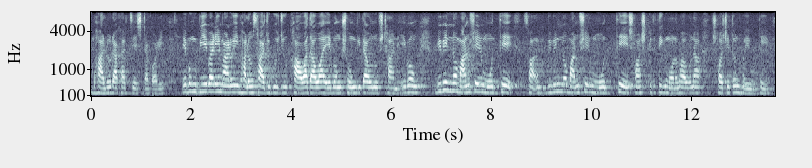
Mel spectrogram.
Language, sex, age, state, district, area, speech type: Bengali, female, 30-45, West Bengal, Paschim Medinipur, rural, spontaneous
